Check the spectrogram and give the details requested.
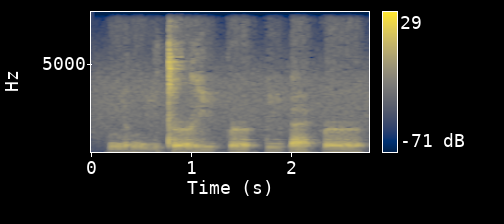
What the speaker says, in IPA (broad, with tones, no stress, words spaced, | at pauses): ɲə˨ŋ͡mi˨tʼə˞˨˦ ɣi˦k͡pə˞˨ k͡pi˦ɓæ˨k͡pə˞˦˨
